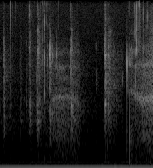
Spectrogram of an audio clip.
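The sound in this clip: Fingers type a title on a computer keyboard while entering a new item in task-tracking software: a faint, steady run of quick plastic key clicks, with a few sharper strikes near the end.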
